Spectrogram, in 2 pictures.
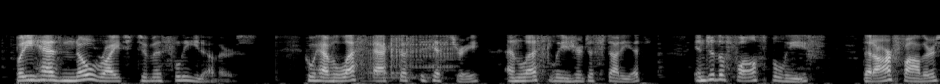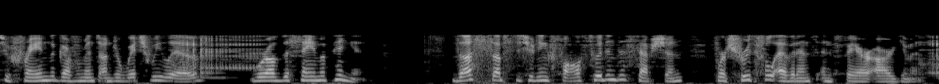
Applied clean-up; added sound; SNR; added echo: classical method Wiener filter.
